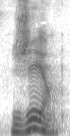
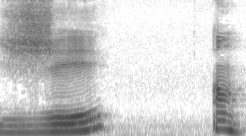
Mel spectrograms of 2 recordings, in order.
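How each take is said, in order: First: "Géant." joined as one word, zhé-an; syllable blended. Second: "G, an." with a long-held "gé", pause, then "an"; syllable split in parts. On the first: Teacher reading the decoded result, syllable blended. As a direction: say "Géant." whole, without a gap. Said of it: "se lisent ensemble pour former". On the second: Teacher helping a child decode, syllable split in parts. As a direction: stretch "G" as zhé, then add "an." separately. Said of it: "Ici je lis". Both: Shown as a demonstration.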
